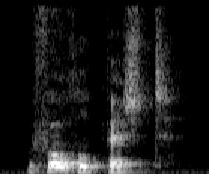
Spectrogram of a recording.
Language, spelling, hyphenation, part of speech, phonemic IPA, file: Dutch, vogelpest, vo‧gel‧pest, noun, /ˈvoː.ɣəlˌpɛst/, Nl-vogelpest.ogg
- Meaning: bird flu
